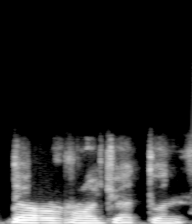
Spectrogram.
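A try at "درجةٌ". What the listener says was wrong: Darajatun. Ra-nya dipanjangin ya. Darajatun.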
